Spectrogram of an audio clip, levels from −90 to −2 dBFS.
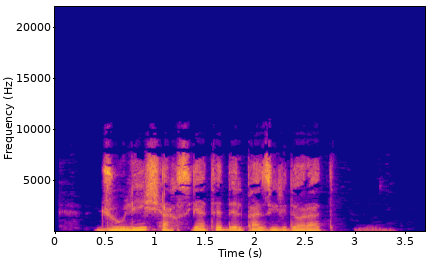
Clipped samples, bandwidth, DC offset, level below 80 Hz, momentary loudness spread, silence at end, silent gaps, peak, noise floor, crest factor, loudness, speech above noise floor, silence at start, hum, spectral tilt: under 0.1%; 9.4 kHz; under 0.1%; -50 dBFS; 8 LU; 0.4 s; none; -2 dBFS; -48 dBFS; 18 dB; -19 LUFS; 28 dB; 0.4 s; none; -3.5 dB/octave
